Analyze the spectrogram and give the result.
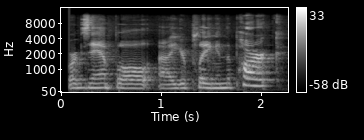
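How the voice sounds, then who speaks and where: A woman's voice: medium pitch, moderate pace, a bit bright. Friendly middle-aged woman teaching parents. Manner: friendly, practical, explains with everyday examples. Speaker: early childhood educator. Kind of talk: instructional talk to parents.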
